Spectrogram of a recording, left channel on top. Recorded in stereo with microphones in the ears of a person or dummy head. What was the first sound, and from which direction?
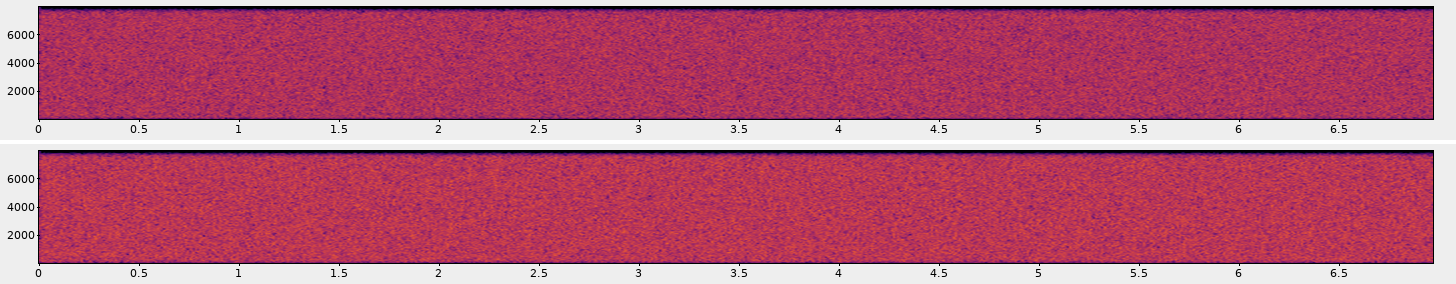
Only background noise.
